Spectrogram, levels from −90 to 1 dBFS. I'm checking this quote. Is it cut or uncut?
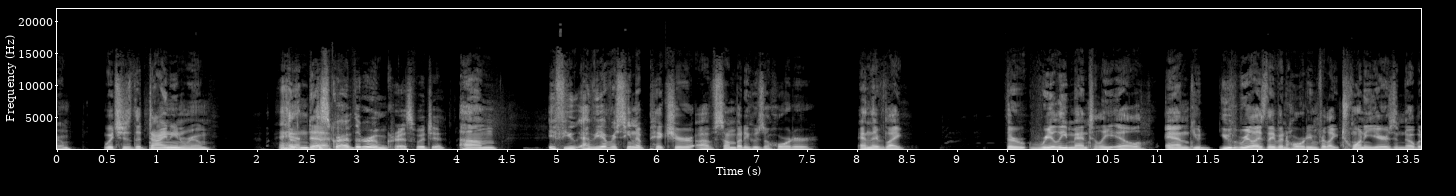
cut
